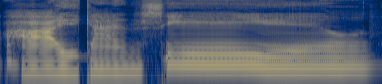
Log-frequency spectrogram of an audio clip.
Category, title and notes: Speech > Solo speech
i can see you
movies, man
